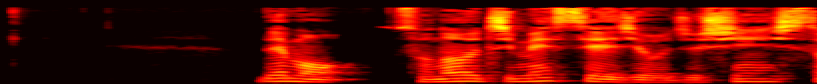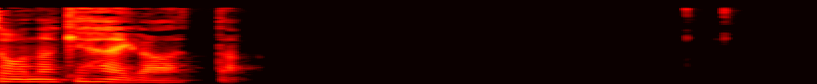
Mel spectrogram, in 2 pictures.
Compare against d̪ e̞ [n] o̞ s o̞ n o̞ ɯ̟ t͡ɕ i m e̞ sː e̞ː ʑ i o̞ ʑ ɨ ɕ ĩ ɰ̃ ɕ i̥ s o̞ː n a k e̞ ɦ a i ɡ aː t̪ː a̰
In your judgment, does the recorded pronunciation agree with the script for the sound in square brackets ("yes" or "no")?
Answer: no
